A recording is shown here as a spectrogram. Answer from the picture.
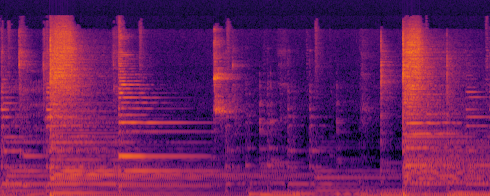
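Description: Steel-string acoustic guitar played over a playback of the guitar arrangement. A big low chord rings out about half a second in and again near the end, with shorter plucked notes between.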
